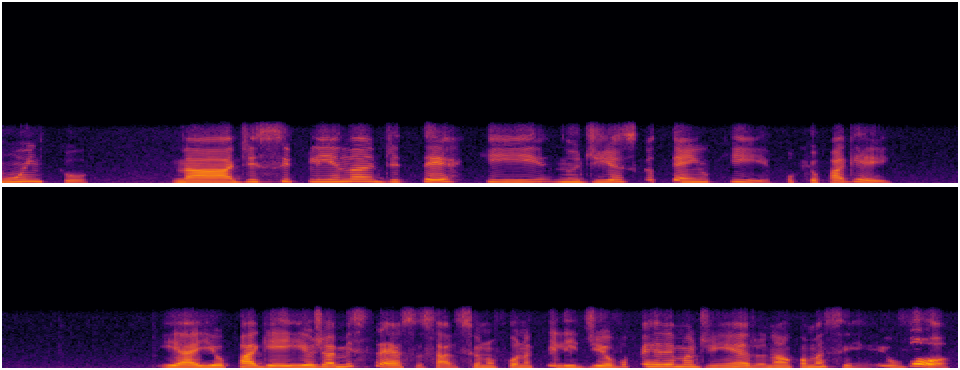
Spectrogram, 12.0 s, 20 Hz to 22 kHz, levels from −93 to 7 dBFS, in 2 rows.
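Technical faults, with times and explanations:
No technical faults can be heard in this speech clip. It has passed through an AMR wideband (HD Voice) codec whose clear rendering points to the top rate of about 24 kbit/s, and the sound stops at about 7 kHz, the usual wideband ceiling.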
